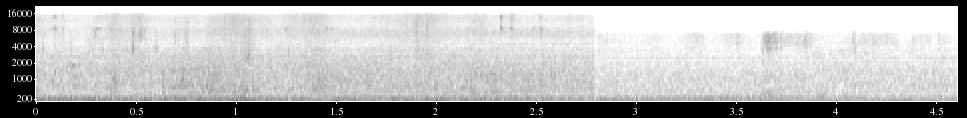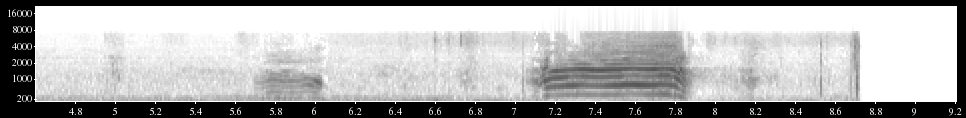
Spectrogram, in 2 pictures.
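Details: Doberman Pinscher pup Moses whining. A short wavering cry is followed by a longer, loud, quavering harmonic whine near the end. Earlier there is low indoor rumble and faint speech.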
